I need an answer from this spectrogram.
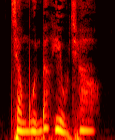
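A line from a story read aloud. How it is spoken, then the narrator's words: Whispering. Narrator (Vietnamese): cô thì thầm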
